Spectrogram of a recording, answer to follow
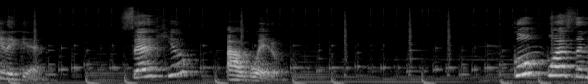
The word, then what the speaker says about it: Agüero: and G when the vowel U must be pronounced in Spanish. So let's say it again. Sergio Agüero.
